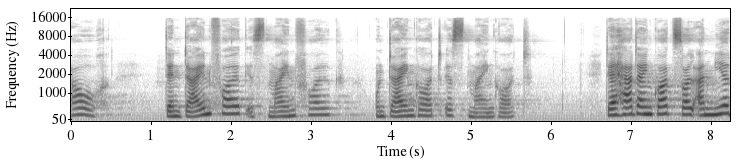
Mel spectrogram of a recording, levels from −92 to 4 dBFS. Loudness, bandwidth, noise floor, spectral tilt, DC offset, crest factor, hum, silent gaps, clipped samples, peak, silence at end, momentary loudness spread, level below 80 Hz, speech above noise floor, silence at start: -26 LUFS; 16 kHz; -56 dBFS; -4 dB/octave; under 0.1%; 22 dB; 50 Hz at -55 dBFS; none; under 0.1%; -6 dBFS; 0 s; 16 LU; -66 dBFS; 31 dB; 0 s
